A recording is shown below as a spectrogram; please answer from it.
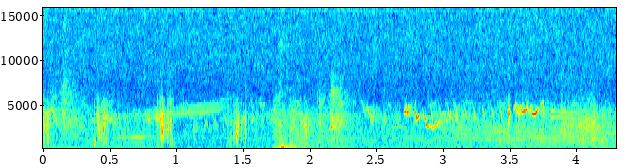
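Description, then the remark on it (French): Several unhurried footsteps of a chauffeur walking toward a car crunch across outdoor ground over a steady low hum, followed by a faint high-pitched chirp in the background; no one speaks. “Le chauffeur va vers la voiture.”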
